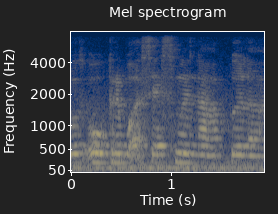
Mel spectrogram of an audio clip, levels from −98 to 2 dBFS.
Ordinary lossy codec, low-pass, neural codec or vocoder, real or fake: none; 7.2 kHz; none; real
